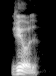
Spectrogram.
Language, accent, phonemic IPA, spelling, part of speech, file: French, France, /ʒe.ɔd/, géode, noun, LL-Q150 (fra)-géode.wav
- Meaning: geode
